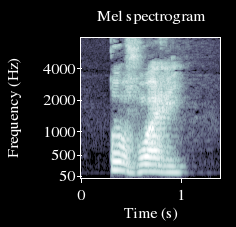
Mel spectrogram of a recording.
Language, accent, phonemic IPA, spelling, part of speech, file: French, Canada, /puʁ.vwa.ʁi/, pourvoirie, noun, LL-Q150 (fra)-pourvoirie.wav
- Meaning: outfitter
